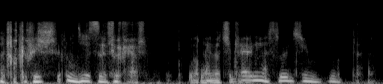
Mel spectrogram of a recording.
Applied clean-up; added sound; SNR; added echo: neural diffusion model UNIVERSE++.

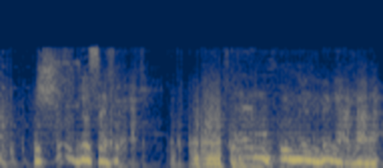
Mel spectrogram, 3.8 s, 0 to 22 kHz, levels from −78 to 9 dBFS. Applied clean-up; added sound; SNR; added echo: neural mask model RNNoise.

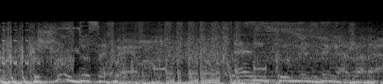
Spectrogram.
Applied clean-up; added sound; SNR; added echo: none; none; none; none.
